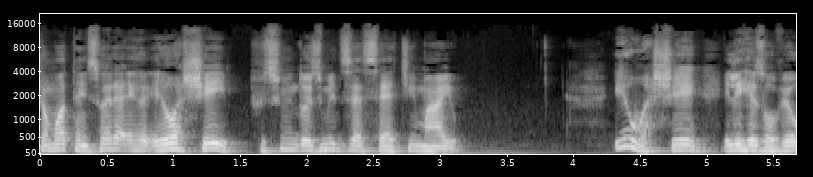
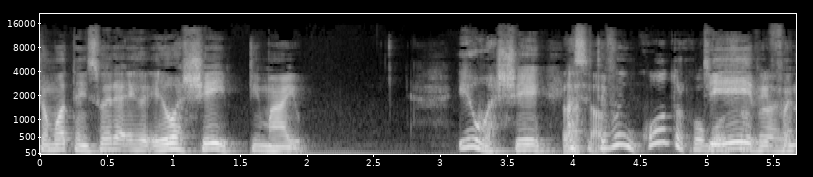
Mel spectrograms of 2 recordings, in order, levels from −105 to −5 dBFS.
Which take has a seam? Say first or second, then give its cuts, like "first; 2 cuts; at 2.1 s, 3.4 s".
second; 2 cuts; at 1.6 s, 3.9 s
